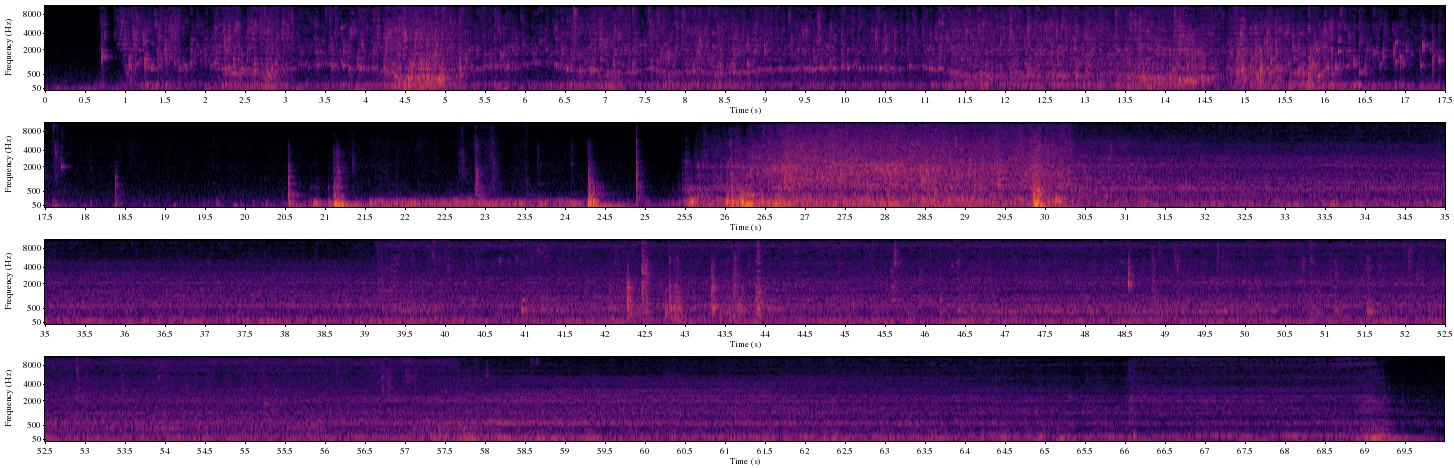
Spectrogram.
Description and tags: Peeing + flush
A person peeing, flushing the toilet and washing their hands. Might be useful for... something.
